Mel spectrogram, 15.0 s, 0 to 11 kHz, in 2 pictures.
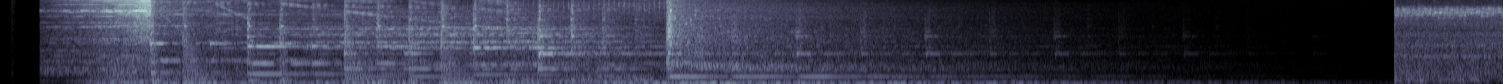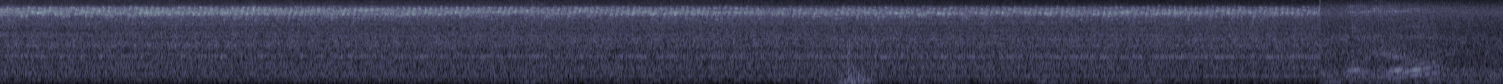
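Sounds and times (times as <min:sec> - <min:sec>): music: 0:00.2 - 0:06.9
bus engine idling: 0:07.0 - 0:15.0.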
